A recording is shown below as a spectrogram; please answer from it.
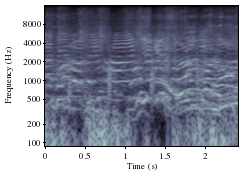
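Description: Many children's voices chanting slogans together, loud and overlapping with no break.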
